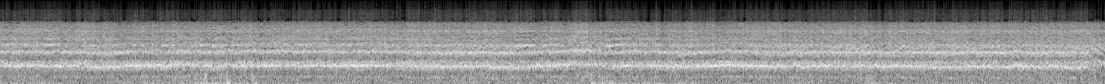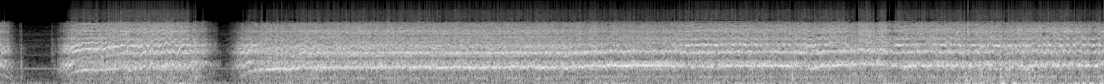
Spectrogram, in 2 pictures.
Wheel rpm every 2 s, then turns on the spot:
230, 230, 220, 220, 210, 120, 130, 200, 220, 230, 220.
10-12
